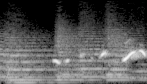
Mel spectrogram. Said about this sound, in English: …, just, like, whistle and lead the way.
